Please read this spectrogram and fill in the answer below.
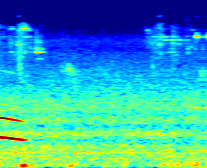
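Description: An infant gives one short coo that rises and falls in pitch at the very start, then there is only faint room noise.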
